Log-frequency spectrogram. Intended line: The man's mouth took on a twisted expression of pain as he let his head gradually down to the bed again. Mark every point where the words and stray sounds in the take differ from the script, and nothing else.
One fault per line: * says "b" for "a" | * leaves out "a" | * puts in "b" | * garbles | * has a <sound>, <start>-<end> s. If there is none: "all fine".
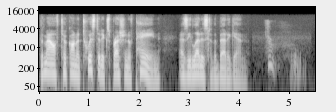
* leaves out "man's"
* leaves out "head gradually down"
* has a sneeze, 4.5-5.4 s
